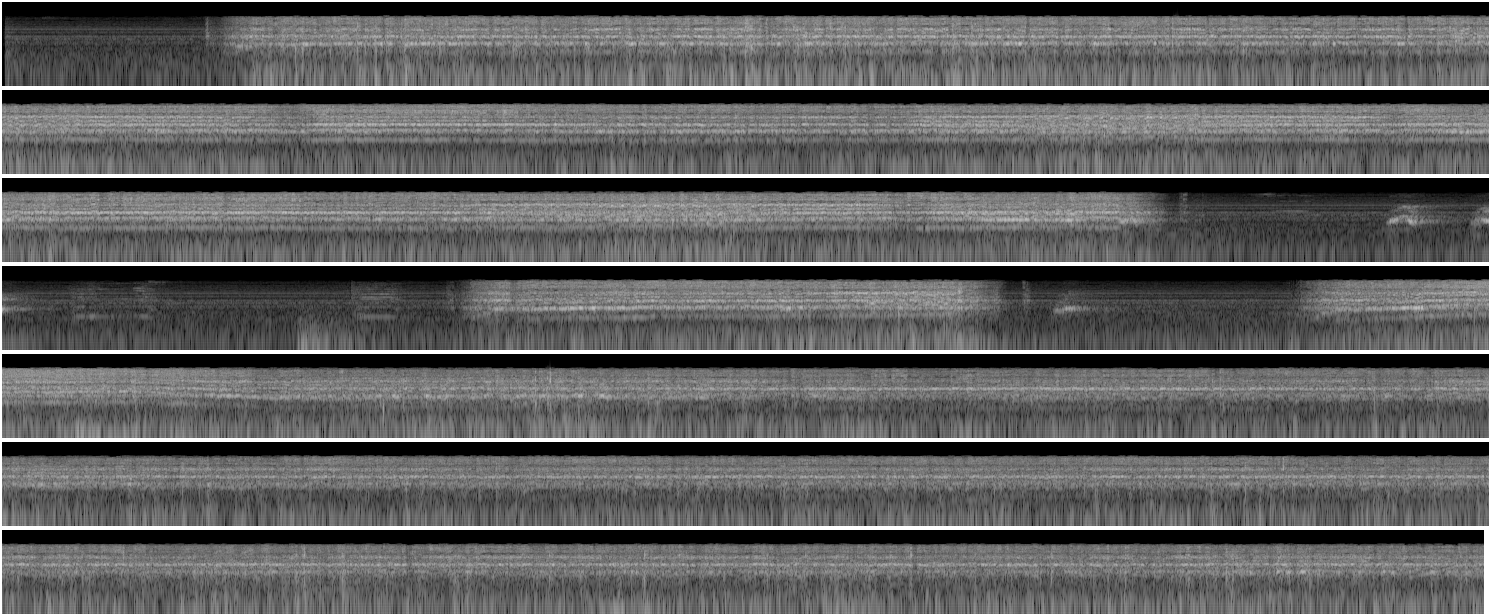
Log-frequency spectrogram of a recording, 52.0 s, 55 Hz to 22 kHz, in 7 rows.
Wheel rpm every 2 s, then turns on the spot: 50, 160, 160, 160, 160, 160, 160, 160, 160, 160, 50, 0, 90, 80, 70, 150, 110, 110, 110, 110, 120, 120, 120, 110, 120, 120.
none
